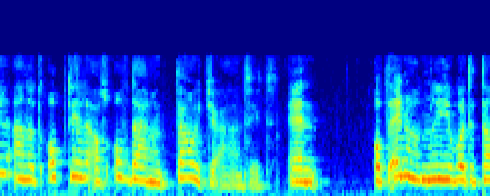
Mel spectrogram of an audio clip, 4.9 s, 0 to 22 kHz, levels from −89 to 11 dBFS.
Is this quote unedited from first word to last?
no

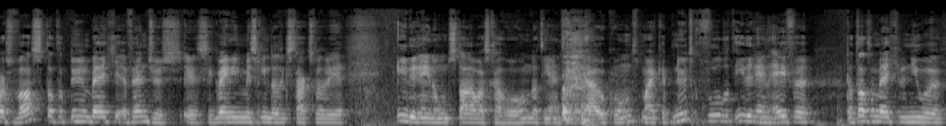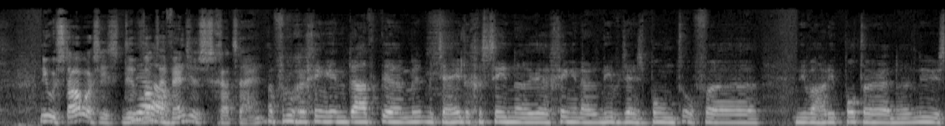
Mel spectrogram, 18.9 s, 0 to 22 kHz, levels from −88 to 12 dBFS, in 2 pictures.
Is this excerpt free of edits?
yes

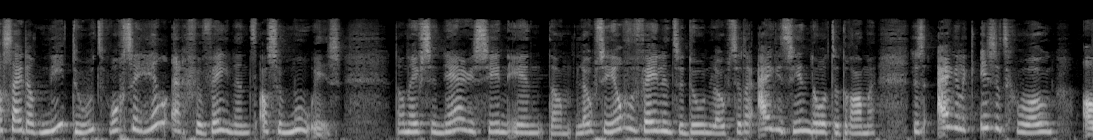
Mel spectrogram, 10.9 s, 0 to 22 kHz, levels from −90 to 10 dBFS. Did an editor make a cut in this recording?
yes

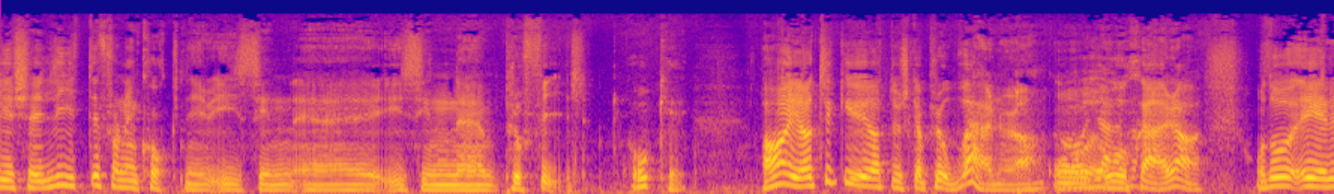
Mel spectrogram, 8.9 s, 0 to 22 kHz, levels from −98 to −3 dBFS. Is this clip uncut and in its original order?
yes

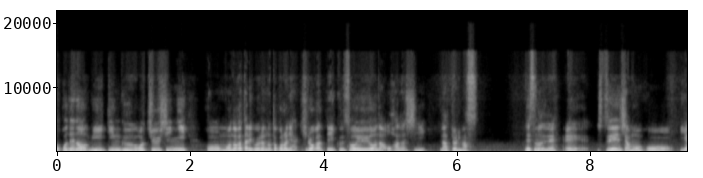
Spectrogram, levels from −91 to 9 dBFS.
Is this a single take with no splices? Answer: yes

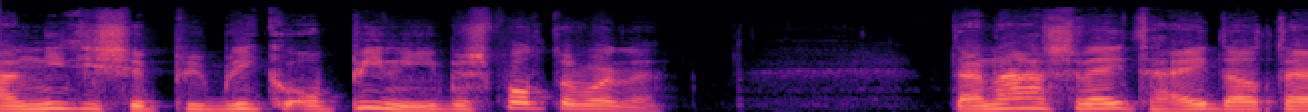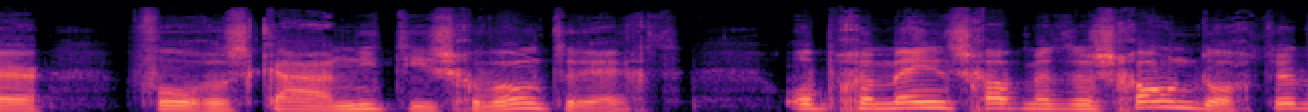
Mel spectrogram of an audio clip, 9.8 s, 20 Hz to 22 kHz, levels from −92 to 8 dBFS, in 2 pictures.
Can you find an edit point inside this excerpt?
no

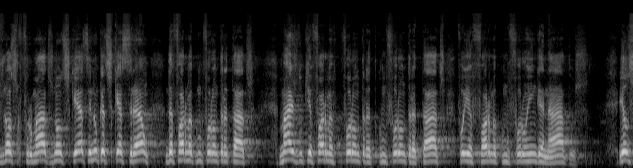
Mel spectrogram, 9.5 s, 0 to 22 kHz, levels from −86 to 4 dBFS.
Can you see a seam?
no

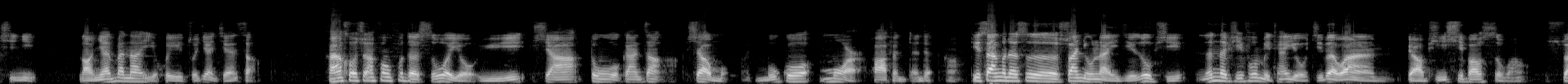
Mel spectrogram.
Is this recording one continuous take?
no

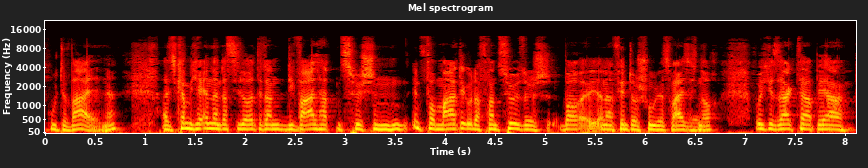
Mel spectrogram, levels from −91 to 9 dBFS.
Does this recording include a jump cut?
no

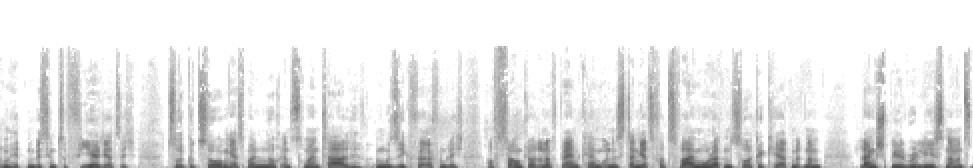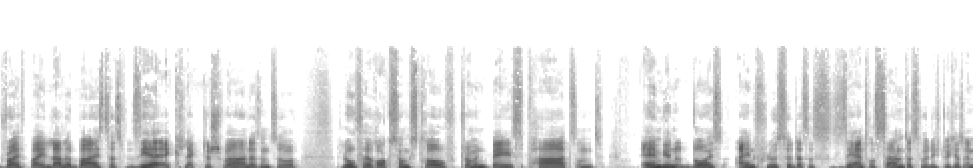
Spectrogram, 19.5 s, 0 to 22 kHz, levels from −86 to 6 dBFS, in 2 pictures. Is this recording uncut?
no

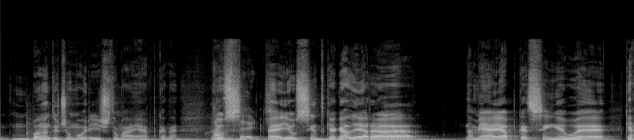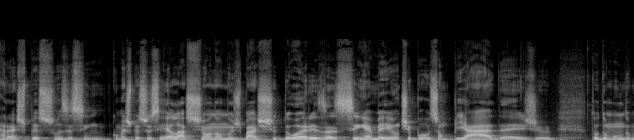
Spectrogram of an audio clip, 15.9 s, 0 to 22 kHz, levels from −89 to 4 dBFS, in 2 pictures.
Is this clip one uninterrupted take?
no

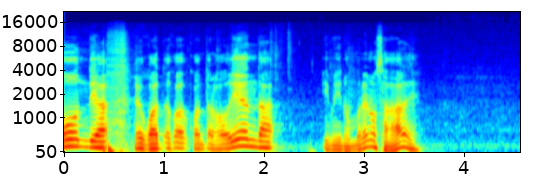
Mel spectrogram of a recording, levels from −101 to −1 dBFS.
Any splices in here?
no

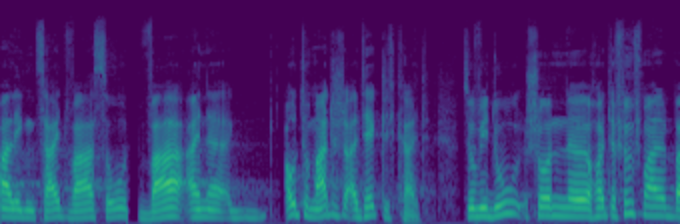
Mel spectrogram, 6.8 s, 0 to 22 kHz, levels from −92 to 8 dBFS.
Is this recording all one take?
no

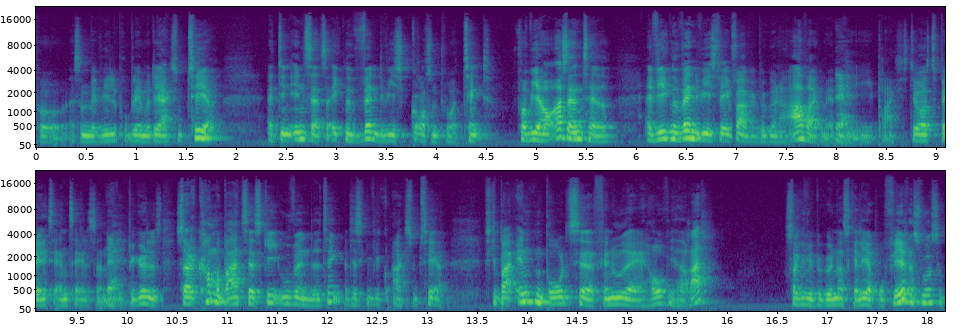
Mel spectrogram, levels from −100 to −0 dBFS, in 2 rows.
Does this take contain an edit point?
yes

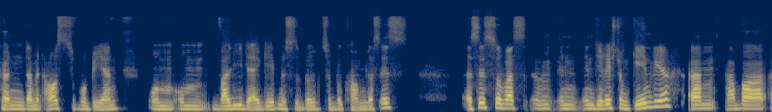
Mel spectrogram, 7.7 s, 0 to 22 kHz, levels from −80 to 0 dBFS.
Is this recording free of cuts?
yes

